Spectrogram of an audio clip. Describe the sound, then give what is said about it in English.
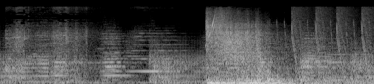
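A steady mechanical hum gives way to a sudden, loud blast as a ship's massive forward cannon fires at alien scout aircraft and the shells explode, a crashing boom that rumbles and crackles as it slowly fades. “The massive gun swiveled and fired in the directions of the scouts. The cloud brightened as the shells exploded, sending shrapnel and a concussive force that knocked the small alien aircraft out of the sky.”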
